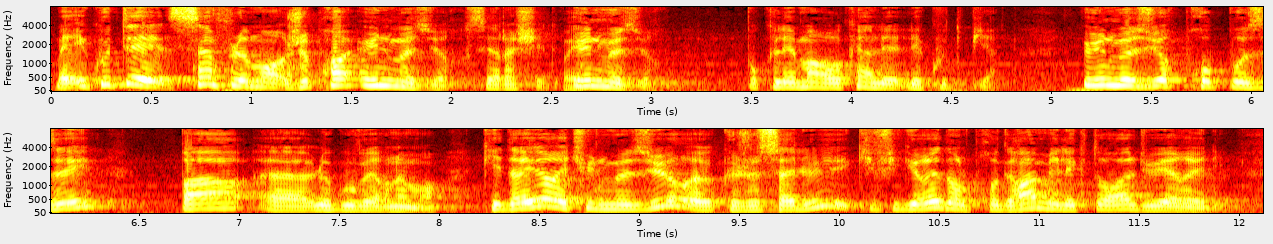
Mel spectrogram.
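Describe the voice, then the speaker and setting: A man with a high voice talks fairly quickly, his pitch swinging very widely, with noticeable background noise behind him. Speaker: economist. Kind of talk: TV interview. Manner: formal.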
